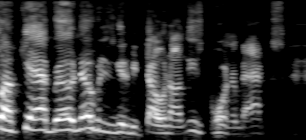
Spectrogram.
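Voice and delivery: hyped, stoked bro-style cheer.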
